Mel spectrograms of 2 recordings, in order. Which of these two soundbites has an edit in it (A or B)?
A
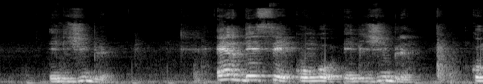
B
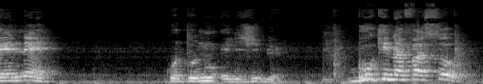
B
